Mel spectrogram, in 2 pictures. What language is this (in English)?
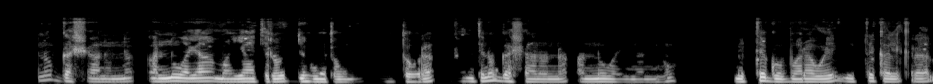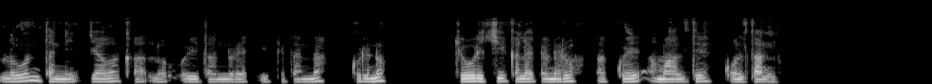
Sidamo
